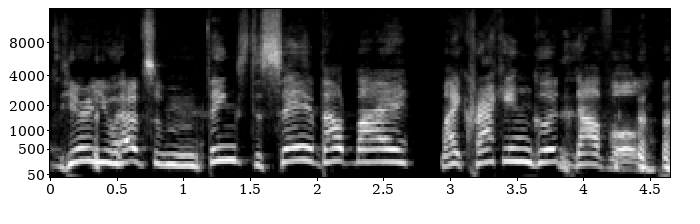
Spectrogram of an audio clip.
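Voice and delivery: put-on hammy, very high old-sport caricature. In a comic ghost scene, one ghost addresses Fitzgerald in a crappy 'old sport' stereotype voice. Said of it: "I talk like a crappy stereotype of".

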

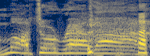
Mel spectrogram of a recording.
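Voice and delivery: slow, high, drawn-out battle yell.

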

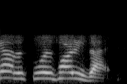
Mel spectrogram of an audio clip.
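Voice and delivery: quick, bright, breezy, happy-go-lucky delivery. Quoting a man's reply, then admitting he didn't say it that way: retelling it happy-go-lucky. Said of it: "he didn't say it so, like, happy-go-lucky".

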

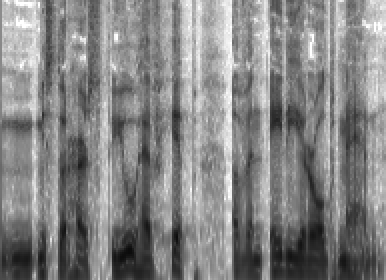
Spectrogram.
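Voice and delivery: put-on Russian accent. Retelling what the doctor said on seeing the x-ray: imitating a russian accent. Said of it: "and he's Russian".

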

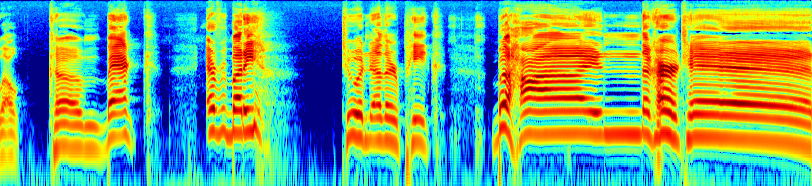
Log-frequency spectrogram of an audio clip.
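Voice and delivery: slow, booming, drawn-out wrestling announcer build-up. Host welcoming everybody back to the show: WWE announcer voice. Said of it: "I feel like a wrestling announcer".

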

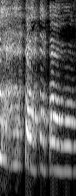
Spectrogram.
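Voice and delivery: high-pitched laughter bursting out. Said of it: "And they all bust out laughing".

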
